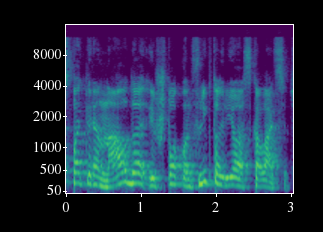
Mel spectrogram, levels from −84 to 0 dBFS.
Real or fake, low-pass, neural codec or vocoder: real; 14.4 kHz; none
